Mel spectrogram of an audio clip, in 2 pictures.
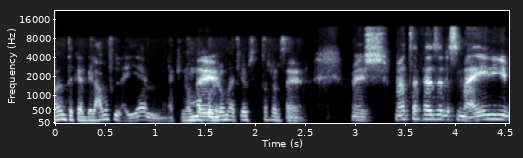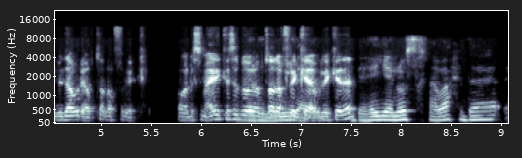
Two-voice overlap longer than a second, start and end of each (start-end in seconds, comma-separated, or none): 6.4-7.6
